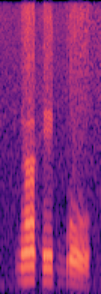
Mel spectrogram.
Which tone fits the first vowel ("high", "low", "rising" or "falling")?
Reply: high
